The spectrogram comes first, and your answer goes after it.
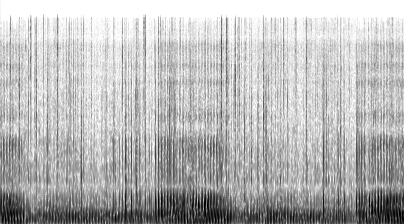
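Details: Purring cat by a crackling fire: continuous low throaty rumble that shifts at each breath, nearly two seconds apart, while bright wood crackles snap over it.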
